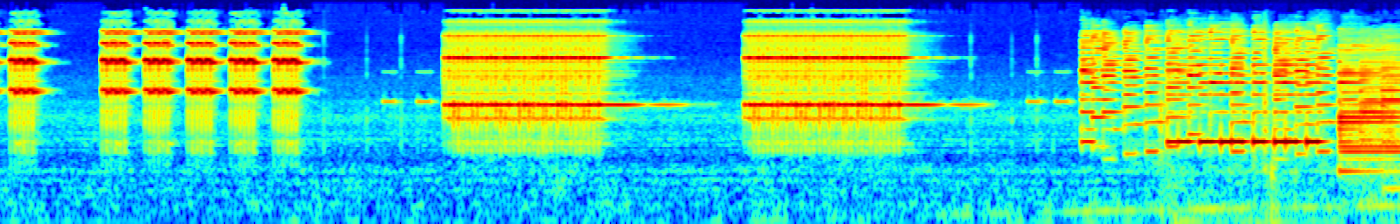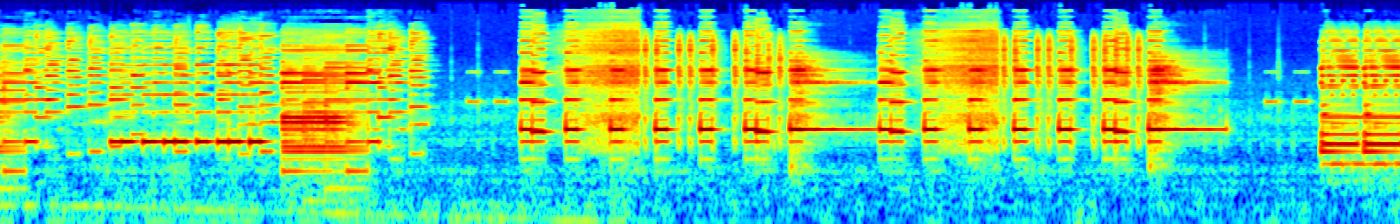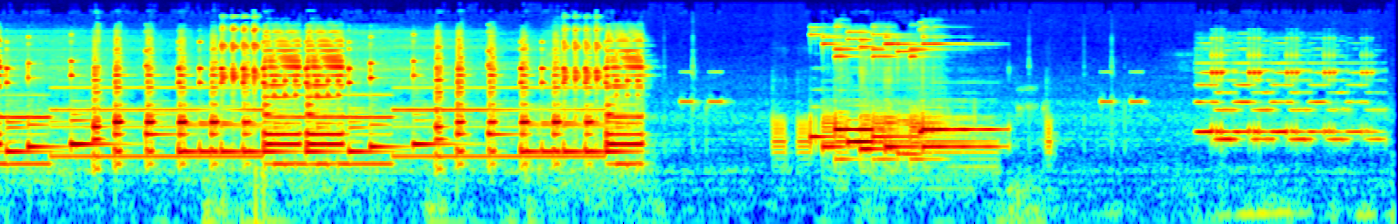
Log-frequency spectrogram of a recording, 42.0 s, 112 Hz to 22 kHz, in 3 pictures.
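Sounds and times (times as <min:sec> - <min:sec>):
electronic phone ring tone: 0:04.5 - 0:06.9, 0:07.5 - 0:09.9, 0:10.9 - 0:18.3, 0:27.3 - 0:34.6, 0:35.8 - 0:38.2
melodic electronic ringtone tunes: 0:10.9 - 0:18.4, 0:19.3 - 0:26.4, 0:27.3 - 0:34.6, 0:35.8 - 0:38.2, 0:40.0 - 0:41.9.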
